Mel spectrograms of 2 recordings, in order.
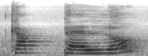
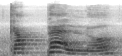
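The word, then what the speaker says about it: cappello: sound of the consonant then another example is Capello and Capello Capello means hat while Capello with one p is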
